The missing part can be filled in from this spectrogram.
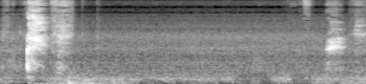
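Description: Sharp, burst-like sneezes with forceful breathy noise at the start and end, done as an acted prank rather than a real illness.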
